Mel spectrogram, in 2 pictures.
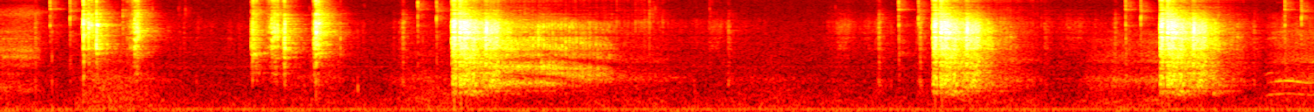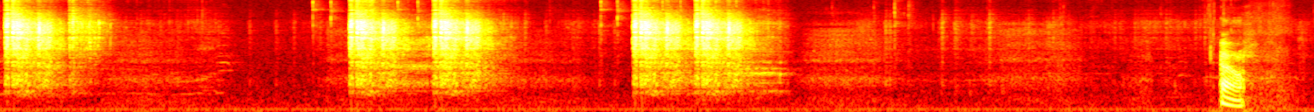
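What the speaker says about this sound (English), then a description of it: "walk up to a zombie and shoot it in the face" Video game gunfire cracks out in short bursts of rapid shots as zombies are shot, clusters repeating every couple of seconds with quiet gaps between them.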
